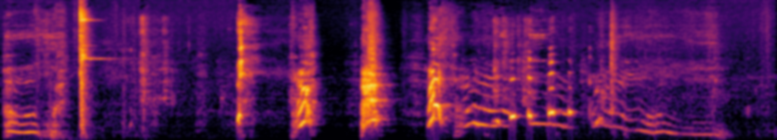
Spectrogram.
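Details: Indoor pet dog reacting to cat videos: a run of short sharp barks roughly every second, then a drawn-out wavering whine that slides downward, with a person talking nearby.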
